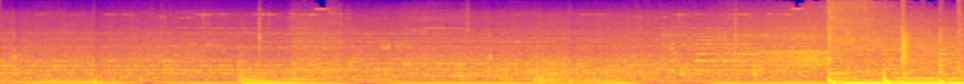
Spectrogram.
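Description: Background music with long held bass notes, over a haze of city and traffic noise. The music gets louder near the end.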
